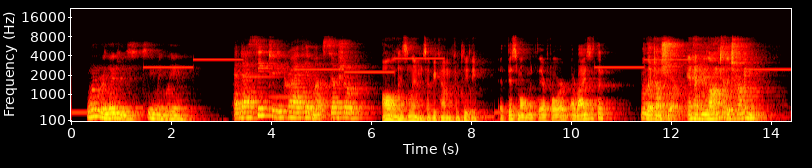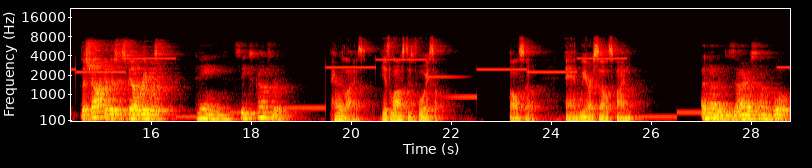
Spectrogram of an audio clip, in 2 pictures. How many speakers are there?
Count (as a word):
six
